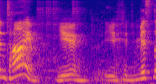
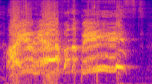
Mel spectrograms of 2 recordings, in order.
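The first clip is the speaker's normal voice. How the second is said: shrill, very high, very loud madman shrieking; 12 dB louder than usual. A crazy man on the corner sees you coming back, screaming madman. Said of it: "begins screaming".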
